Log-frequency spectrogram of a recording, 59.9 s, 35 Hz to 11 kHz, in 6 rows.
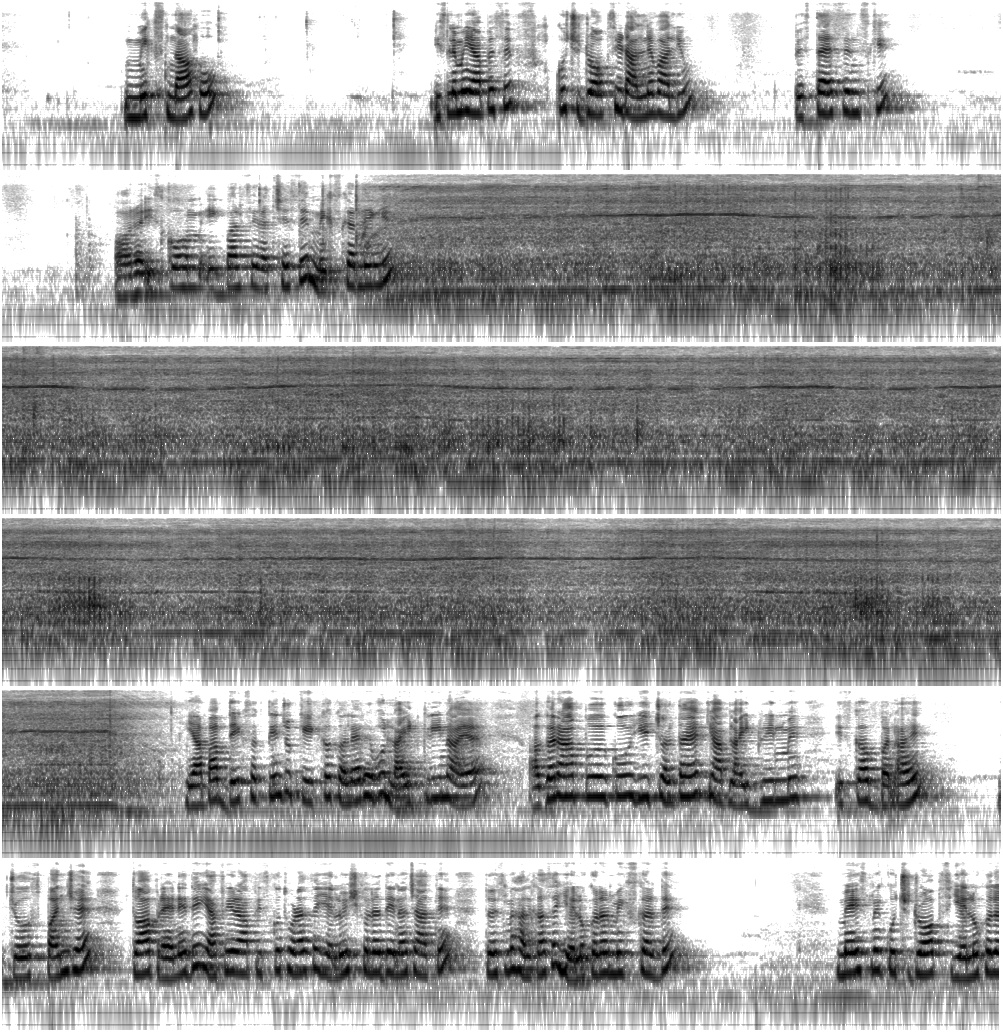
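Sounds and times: electric hand mixer whining: 13.5 - 41.9.

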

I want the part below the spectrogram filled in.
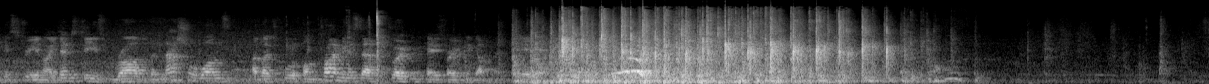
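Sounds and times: people clapping: 5.2 - 9.8.

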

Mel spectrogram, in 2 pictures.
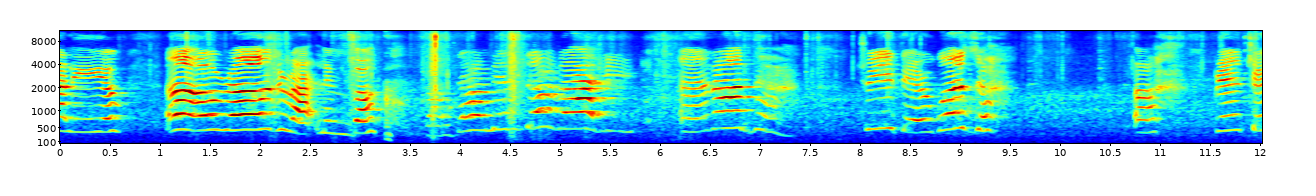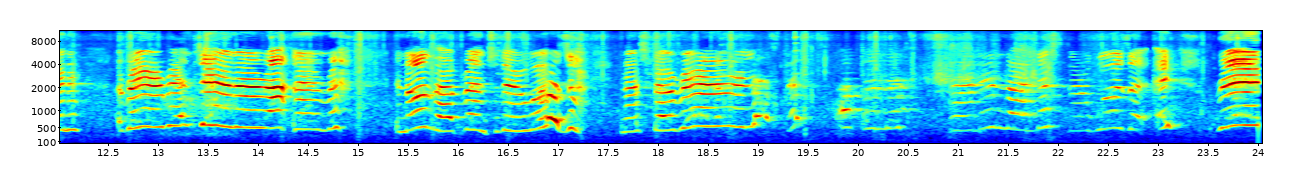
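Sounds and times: child singing: 0.0 - 7.4, 8.0 - 9.6, 10.8 - 24.0.

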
